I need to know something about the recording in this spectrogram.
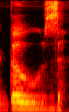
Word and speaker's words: goes: This is kind of an odd spelling as well because you hear z at the end, even though it's an S. You hear goes.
